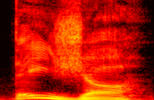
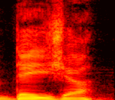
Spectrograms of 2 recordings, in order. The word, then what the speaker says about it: Dacia: is the correct one so it's kind of like Asia but with the deme so deja she's got deja here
